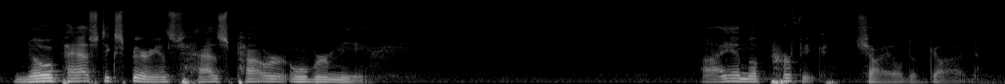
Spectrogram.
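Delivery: careful, unhurried reading. Reading a prayer poem aloud so each line can resonate: reading slowly. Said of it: "I'm gonna read it slowly".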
